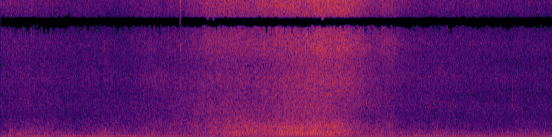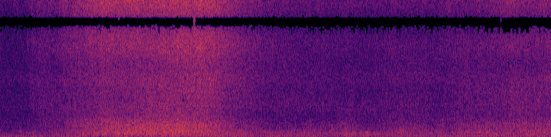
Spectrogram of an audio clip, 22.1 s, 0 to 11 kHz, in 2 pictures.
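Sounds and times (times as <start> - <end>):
small waves breaking on beach: 1.9 - 8.8, 11.5 - 22.0.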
